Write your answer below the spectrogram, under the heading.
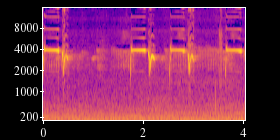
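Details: Male bar-winged prinia, recorded as a lure to prompt other birds to call: repeated high, sharp phrases of a steady whistle ending in a snapping downslurred note, with a faint buzzy trill between bursts.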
